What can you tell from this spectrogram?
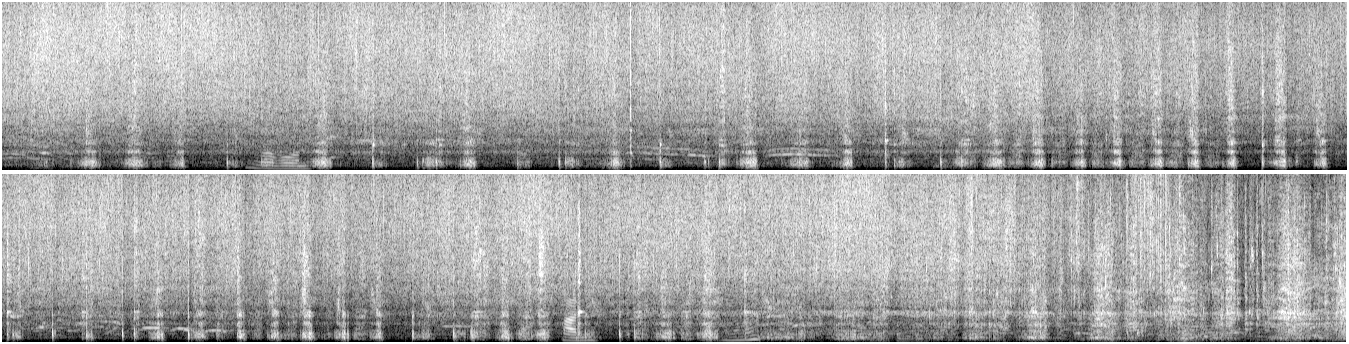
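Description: Spice paste sizzling as it fries in oil in an aluminium pot, with a metal spatula scraping and stirring it against the pot in quick repeated strokes. Near the end water is poured into the pot.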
